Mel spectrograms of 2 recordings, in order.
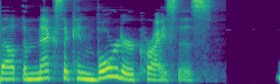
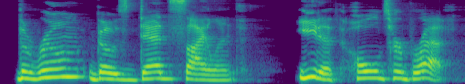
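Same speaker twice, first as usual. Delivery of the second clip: plain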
